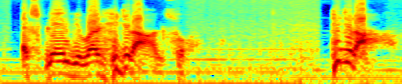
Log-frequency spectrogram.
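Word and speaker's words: هجرة: the word hijra also hijra which we in udu pronounce hijat this is the negative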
